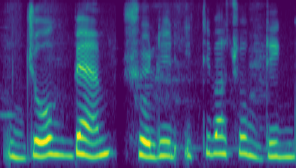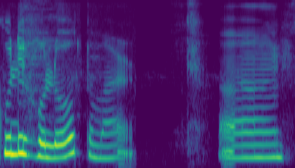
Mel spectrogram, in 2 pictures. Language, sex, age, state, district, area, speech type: Bengali, female, 18-30, West Bengal, Murshidabad, urban, spontaneous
